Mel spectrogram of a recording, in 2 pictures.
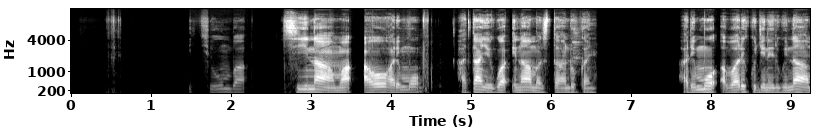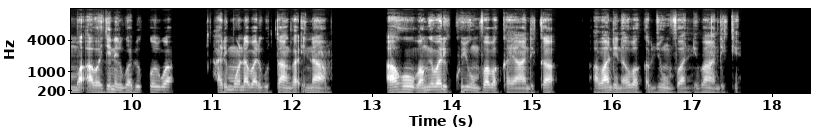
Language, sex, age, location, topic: Kinyarwanda, male, 18-24, Kigali, government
